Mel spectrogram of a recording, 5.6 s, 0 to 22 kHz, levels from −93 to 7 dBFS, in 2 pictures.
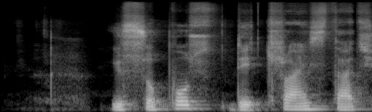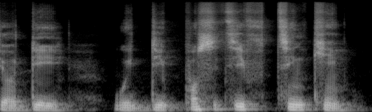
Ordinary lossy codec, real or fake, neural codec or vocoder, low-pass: none; fake; autoencoder, 48 kHz, 128 numbers a frame, DAC-VAE, trained on Japanese speech; none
